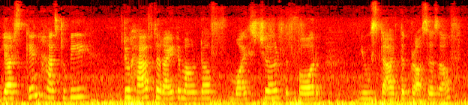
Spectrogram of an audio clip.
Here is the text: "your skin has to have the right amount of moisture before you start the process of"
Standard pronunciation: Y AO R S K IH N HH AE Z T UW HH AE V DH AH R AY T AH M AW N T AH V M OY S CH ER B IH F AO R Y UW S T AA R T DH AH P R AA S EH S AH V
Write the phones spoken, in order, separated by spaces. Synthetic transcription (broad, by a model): Y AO R S K IH N HH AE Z T UW HH AE V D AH R AY T AH M AW N T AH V M OY S CH ER B IH F AO R Y UW S T AA R T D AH P R AA S EH S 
